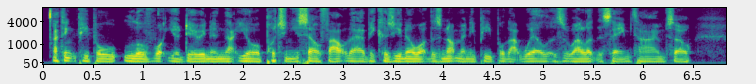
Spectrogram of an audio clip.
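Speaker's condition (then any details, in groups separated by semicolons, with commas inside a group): No condition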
